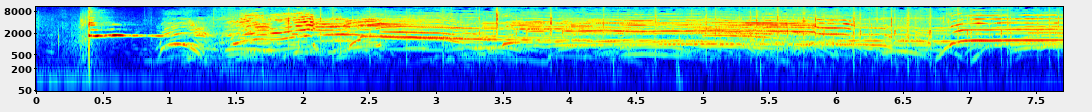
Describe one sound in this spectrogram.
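A crowd of young people and adults cheers and shouts loudly outdoors.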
